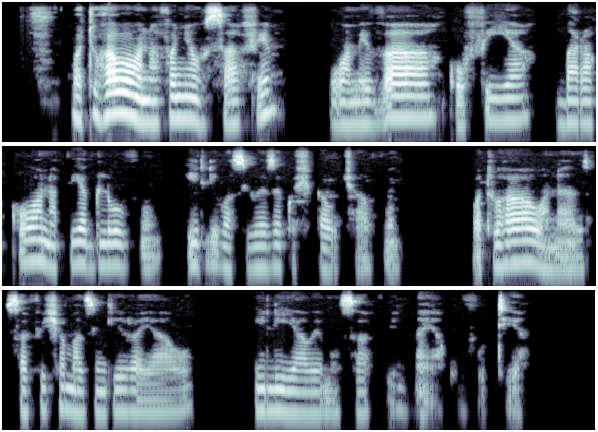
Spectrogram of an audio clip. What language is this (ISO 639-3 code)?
swa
